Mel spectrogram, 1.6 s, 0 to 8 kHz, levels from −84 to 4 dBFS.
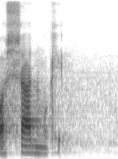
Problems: constant background noise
